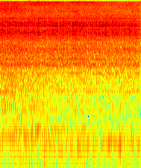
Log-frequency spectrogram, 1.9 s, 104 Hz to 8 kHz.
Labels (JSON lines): {"label": "anthrophony, boat engine", "recorder": "SoundTrap 500"}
